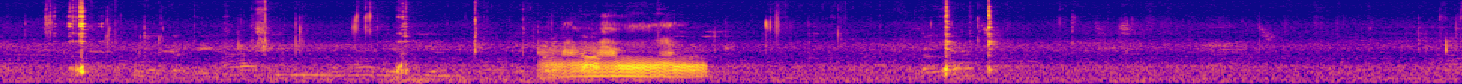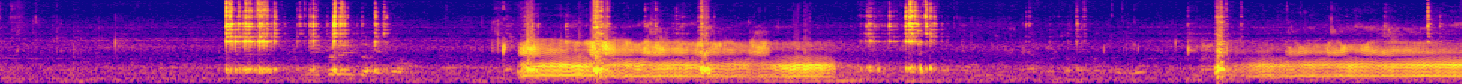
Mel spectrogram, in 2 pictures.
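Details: A male house cat grumbling loudly at his food, giving several drawn-out, wavering, moaning growls separated by quiet stretches of clicks and chewing, with a brief human voice in the room.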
